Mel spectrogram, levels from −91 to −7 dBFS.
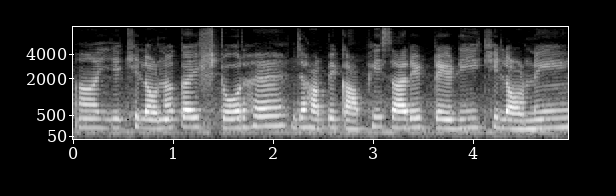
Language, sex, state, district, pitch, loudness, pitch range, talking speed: Hindi, female, Chhattisgarh, Raipur, 205 Hz, -17 LUFS, 200-220 Hz, 145 wpm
